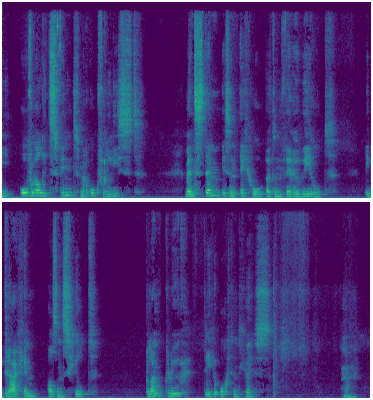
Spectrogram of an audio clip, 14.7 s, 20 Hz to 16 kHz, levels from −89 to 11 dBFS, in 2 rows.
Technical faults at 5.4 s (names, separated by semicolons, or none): none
